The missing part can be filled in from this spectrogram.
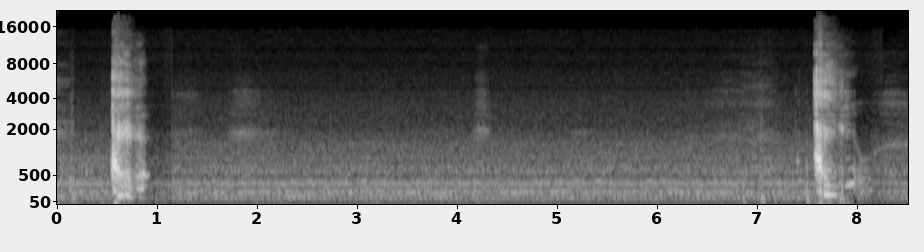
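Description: Two sudden explosive bursts about seven seconds apart, each a wet sneeze, over a steady background hum.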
